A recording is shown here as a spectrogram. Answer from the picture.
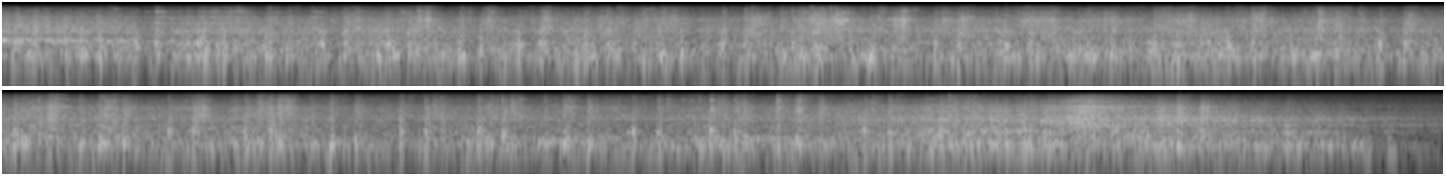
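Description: Passenger train of stainless-steel coaches passing close by, its wheels clicking over the rail joints in a steady run of clicks above dense rolling noise. The noise drops away near the end as the last coach goes past.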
